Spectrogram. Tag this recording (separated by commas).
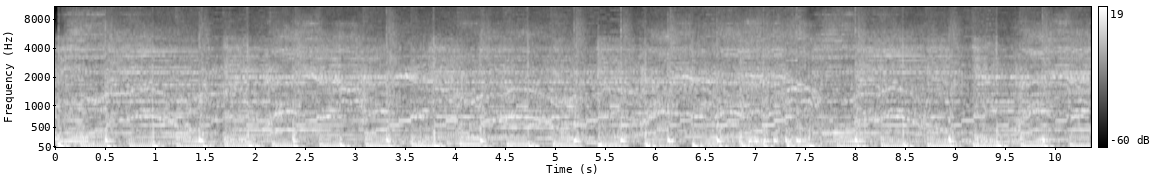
Techno, Electronic music, Music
